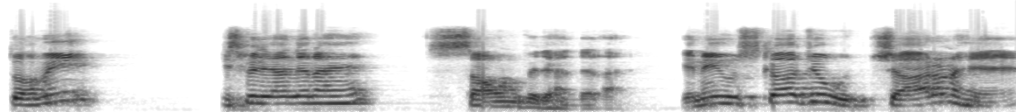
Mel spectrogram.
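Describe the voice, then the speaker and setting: A man's voice: sits high, wildly swooping pitch, moderate pace, pushed and bright. A man teaching a grammar lesson for exam preparation, explaining step by step and often checking in with his students.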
